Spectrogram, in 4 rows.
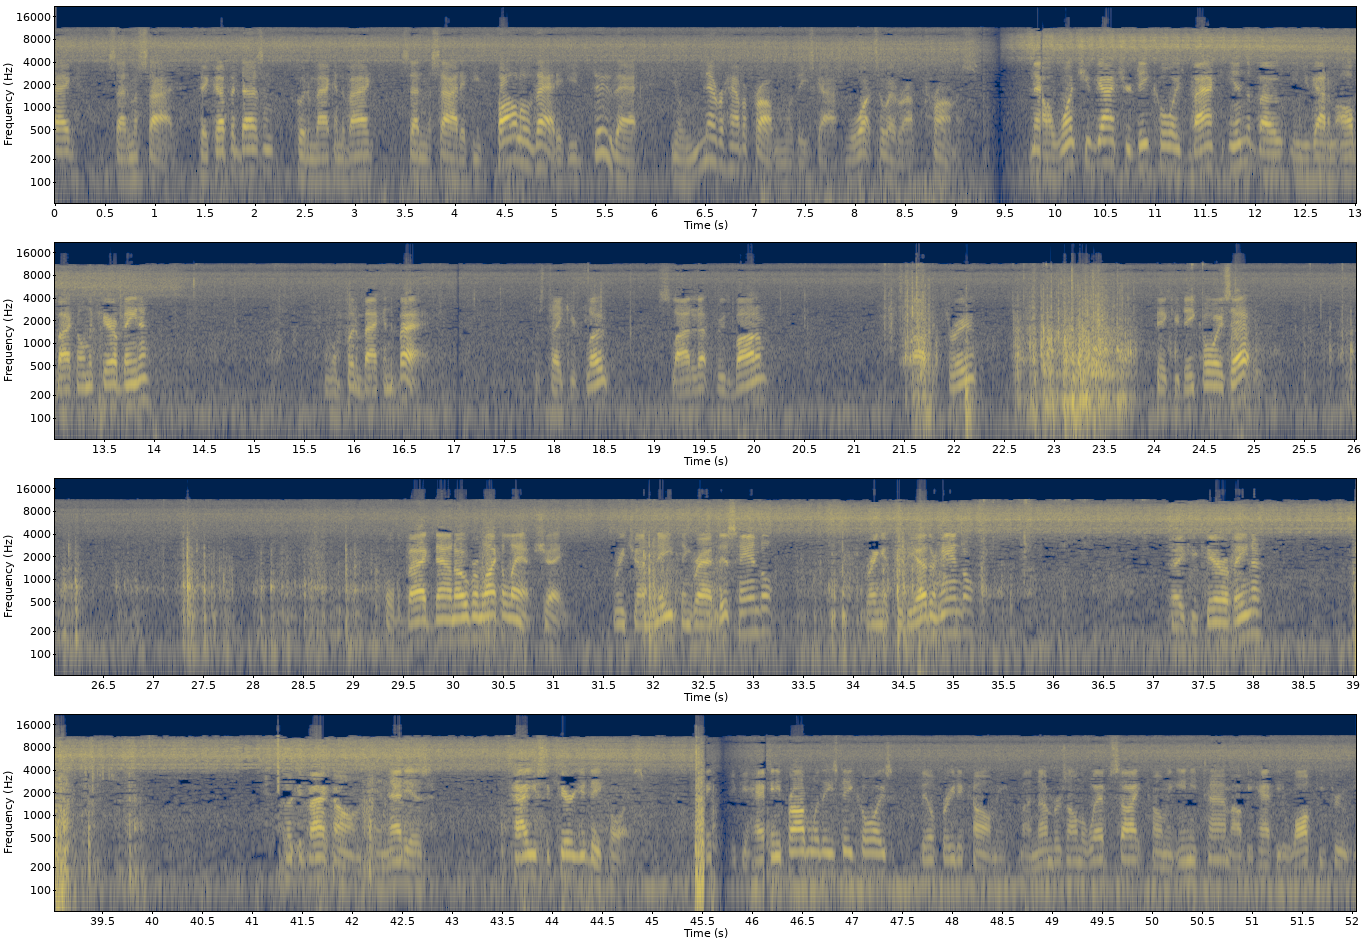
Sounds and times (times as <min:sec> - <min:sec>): Speech: 0:00.0 - 0:09.2, 0:09.8 - 0:14.0, 0:15.7 - 0:16.8, 0:17.8 - 0:20.2, 0:21.6 - 0:22.3, 0:24.0 - 0:25.0, 0:29.3 - 0:33.2, 0:34.1 - 0:35.3, 0:37.2 - 0:38.1, 0:41.2 - 0:42.8, 0:43.6 - 0:52.0.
